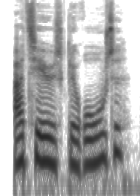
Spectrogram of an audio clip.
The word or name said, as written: arteriosklerose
